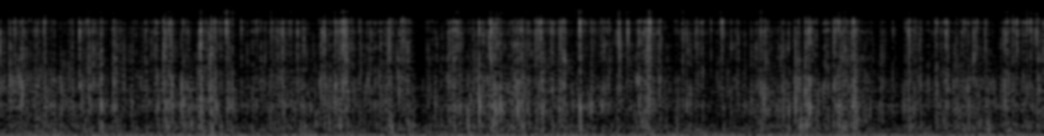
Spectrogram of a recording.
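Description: A Shopkins pocket tissue six-pack in clear plastic film is held in the hand while the film is squeezed and scratched with a thumb and a red nail. This gives a dense, continuous stream of bright, crackly crinkles and scratchy snaps. A faint steady low hum sits underneath.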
